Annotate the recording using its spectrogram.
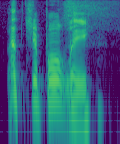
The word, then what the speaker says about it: Chipotle: So he's an insider. He pronounces it the right way. – Chipotle.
